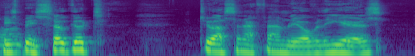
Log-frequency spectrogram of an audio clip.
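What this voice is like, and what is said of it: Choked-up, emotional voice. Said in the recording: “I get all choked up.”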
